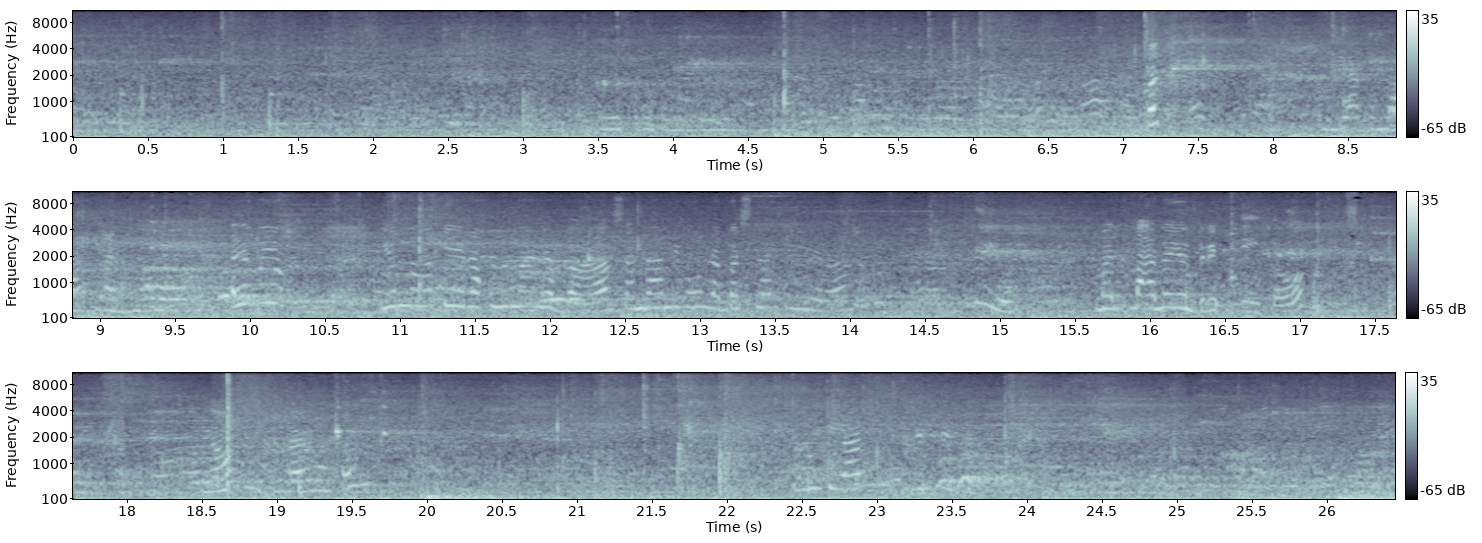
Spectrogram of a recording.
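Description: Shuttlecocks are hit with sharp pops of badminton rackets.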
